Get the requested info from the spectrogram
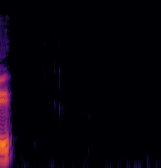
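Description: A man's voice finishing a word, then near silence for the rest, broken only by one faint tick.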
